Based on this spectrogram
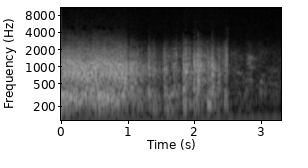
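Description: Gunshots ring out in a loud rumbling roar that breaks into a quick run of sharp reports before cutting off, leaving quiet.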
